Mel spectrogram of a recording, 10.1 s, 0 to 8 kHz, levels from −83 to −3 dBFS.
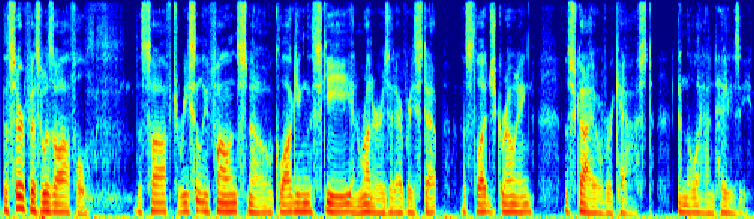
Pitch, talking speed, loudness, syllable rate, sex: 100 Hz, 160 wpm, -18 LUFS, 5.0 syllables/s, male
